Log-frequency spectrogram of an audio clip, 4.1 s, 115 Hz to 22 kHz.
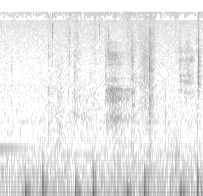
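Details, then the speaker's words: Normal heartbeat of a recovering animal patient after an operation, heard by stethoscope on the chest: steady paired lub-dub sounds at about 60 a minute, in a children's TV episode. "it her heart beating her heart beating that's right is it going ldb ldb L dub no that's perfect that's great sounds sounds really good"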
